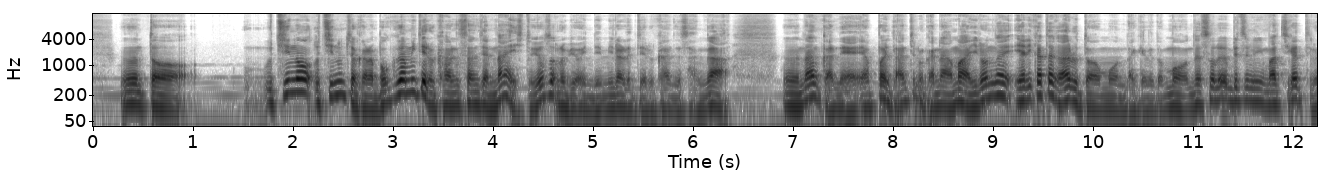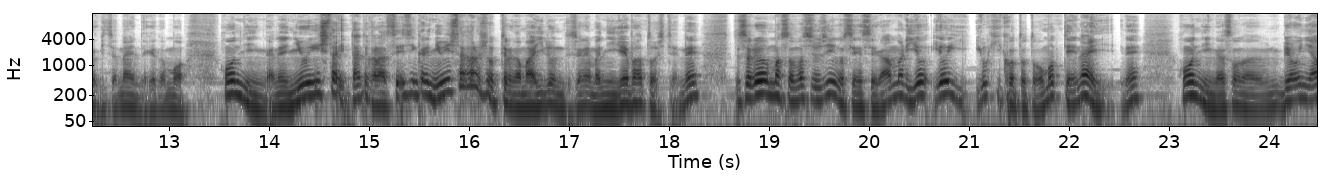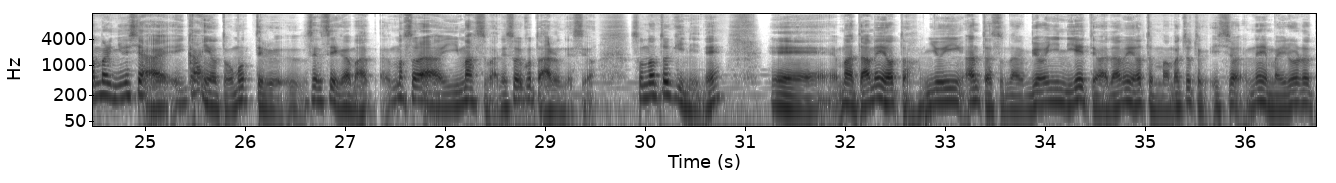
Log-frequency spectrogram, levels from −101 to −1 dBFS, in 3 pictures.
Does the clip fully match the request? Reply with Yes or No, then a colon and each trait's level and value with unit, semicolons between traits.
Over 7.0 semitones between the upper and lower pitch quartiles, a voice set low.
Yes: wide, 7.8 semitones; low, 115 Hz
